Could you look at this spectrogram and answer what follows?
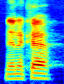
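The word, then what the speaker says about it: Nneka: that Cody, Jesse, and is it Ninika? Am I pronouncing it right? Yeah, Ninika.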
